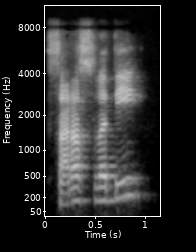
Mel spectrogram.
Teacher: Saraswati is all Sakara, where the tongue touches your front, that is the teeth.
